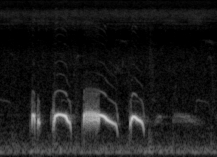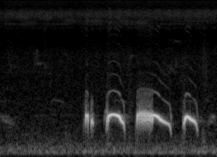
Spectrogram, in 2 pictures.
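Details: Spotted dove, Javanese type, in a lure recording meant to make other doves call: two cooing phrases, each a quick double note, arched coos and one long drawn coo, separated by a pause of about two seconds.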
